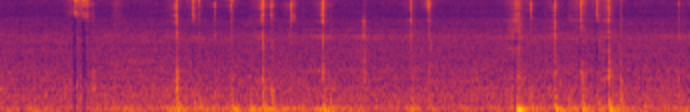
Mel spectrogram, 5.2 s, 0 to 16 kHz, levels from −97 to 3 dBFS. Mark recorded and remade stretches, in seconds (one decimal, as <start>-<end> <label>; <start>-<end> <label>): 0.0-5.2 recorded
